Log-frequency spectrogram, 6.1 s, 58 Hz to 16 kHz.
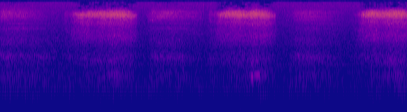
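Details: Senior lilac point Siamese cat, indoor-only and in good health per owner, snoring while asleep: soft, airy, regular snoring at about 29 breaths a minute with a faint whistle on some breaths.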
